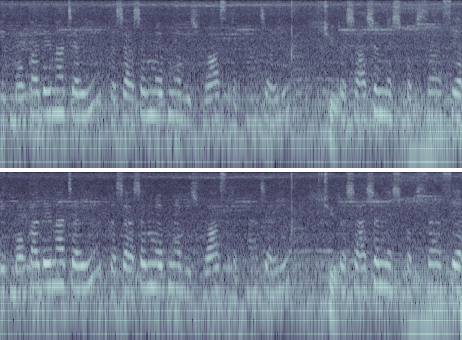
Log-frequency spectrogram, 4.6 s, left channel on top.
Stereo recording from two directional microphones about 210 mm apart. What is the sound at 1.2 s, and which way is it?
Speech, 5° right (ahead or behind).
